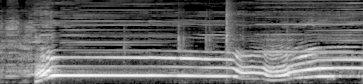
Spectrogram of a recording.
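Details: A Bloodhound named Ellie Mae, a female, howls along with a harmonica, a long steady tone that dips and swings back up.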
